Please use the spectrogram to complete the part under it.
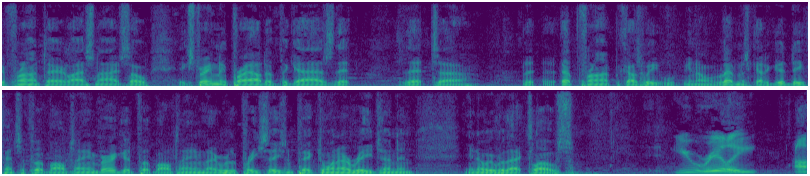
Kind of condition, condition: setting, busy venue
